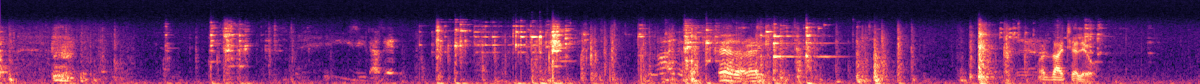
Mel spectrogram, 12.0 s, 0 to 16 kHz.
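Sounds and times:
man clearing his throat: 0.5s - 0.9s
broken china clinking on floor: 1.6s - 3.0s, 4.1s - 11.6s.

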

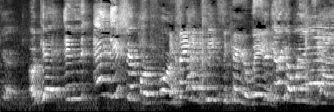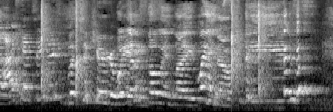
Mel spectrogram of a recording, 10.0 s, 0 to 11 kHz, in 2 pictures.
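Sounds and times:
women talking: 0.4s - 9.8s
hand clapping: 5.6s - 6.4s, 8.4s - 9.1s.

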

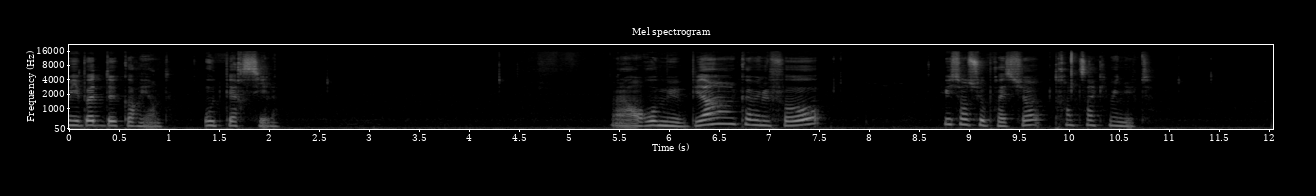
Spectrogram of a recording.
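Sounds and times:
faint click: 4.2s - 4.6s.

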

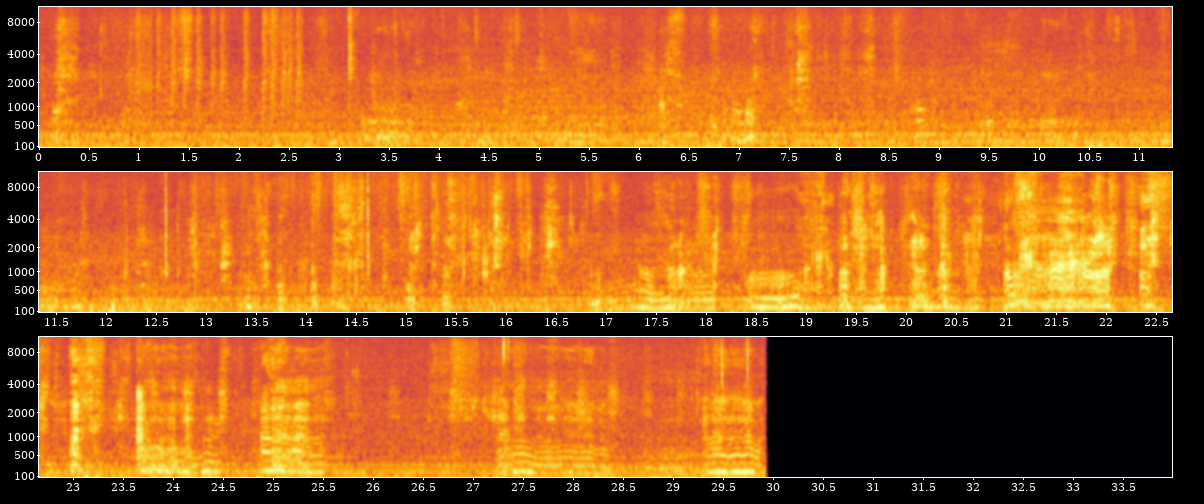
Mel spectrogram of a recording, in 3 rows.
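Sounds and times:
dogs play-fighting: 0.0s - 29.9s
low background rumble: 0.0s - 29.9s.

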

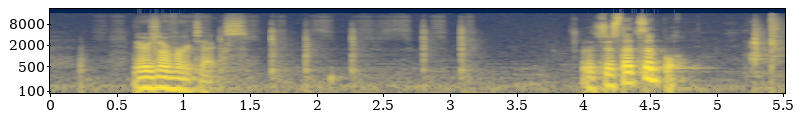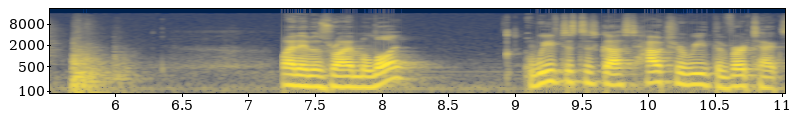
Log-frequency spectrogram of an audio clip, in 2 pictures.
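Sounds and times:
chalk scratching on blackboard: 0.3s - 3.3s.

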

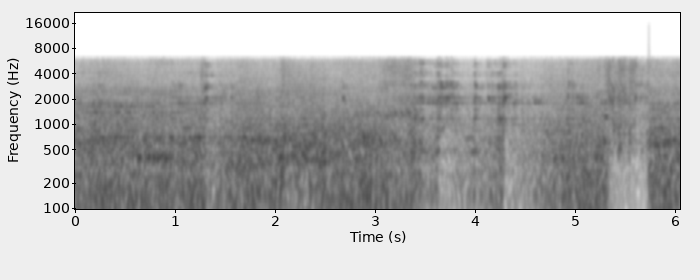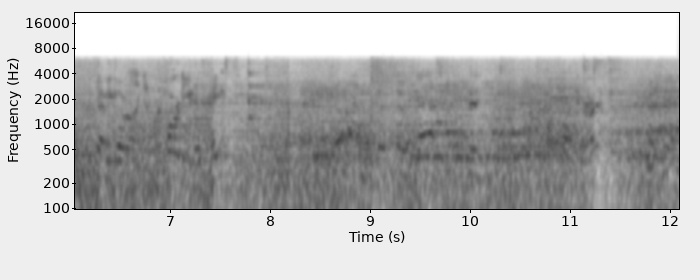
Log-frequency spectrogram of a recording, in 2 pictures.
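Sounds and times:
busy weight room din: 0.0s - 12.0s.

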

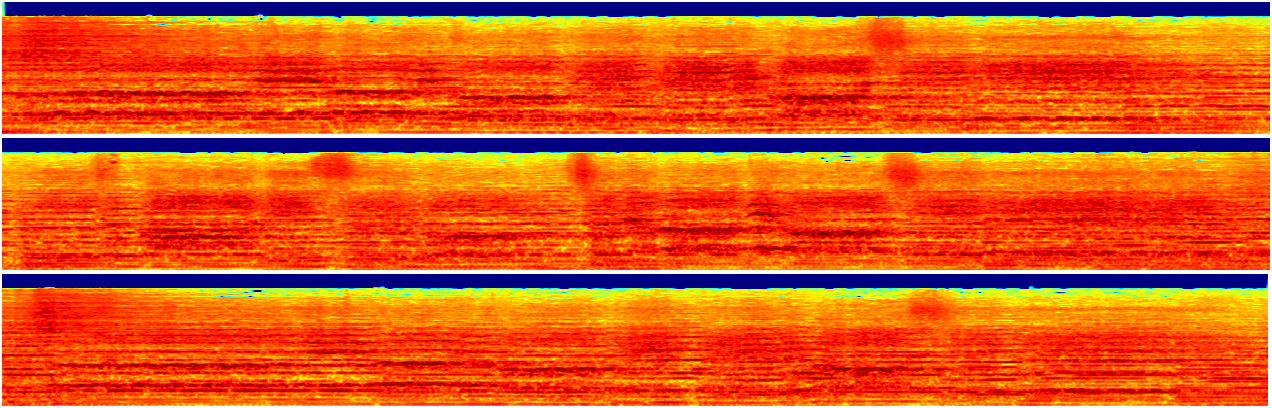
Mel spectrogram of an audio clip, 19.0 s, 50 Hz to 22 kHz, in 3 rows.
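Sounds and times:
choir singing a hymn: 0.0s - 19.0s.

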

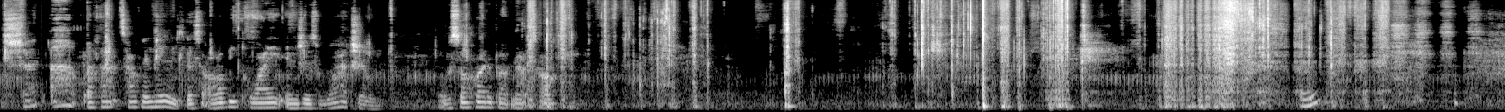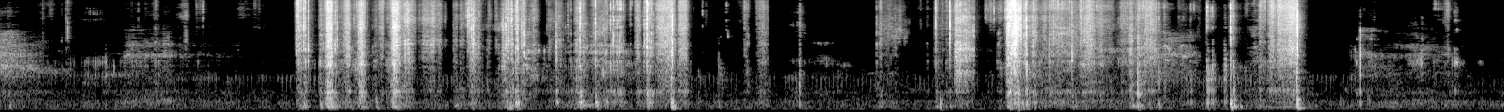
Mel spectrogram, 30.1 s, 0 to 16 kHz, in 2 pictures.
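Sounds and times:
scratchy scraping on cardboard: 11.6s - 13.9s, 18.0s - 22.0s.

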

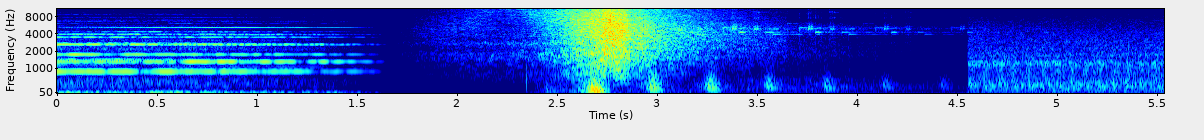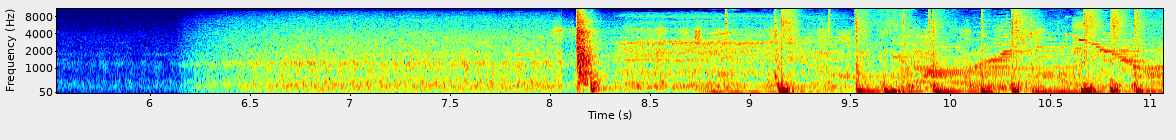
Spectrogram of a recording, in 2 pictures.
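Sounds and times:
hiss of noise: 1.8s - 3.7s, 6.2s - 9.6s
sharp crack: 8.1s - 9.4s
music with a beat: 9.1s - 11.0s.

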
